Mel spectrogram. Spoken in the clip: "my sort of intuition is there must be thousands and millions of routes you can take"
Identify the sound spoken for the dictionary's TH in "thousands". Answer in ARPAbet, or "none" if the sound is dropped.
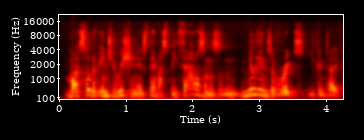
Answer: TH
